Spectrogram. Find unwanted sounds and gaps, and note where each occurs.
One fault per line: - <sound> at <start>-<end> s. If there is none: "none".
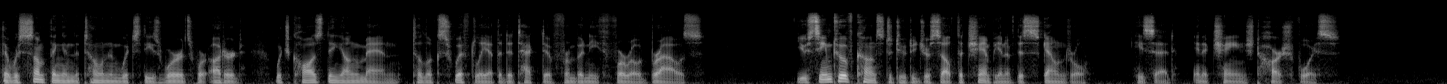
none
